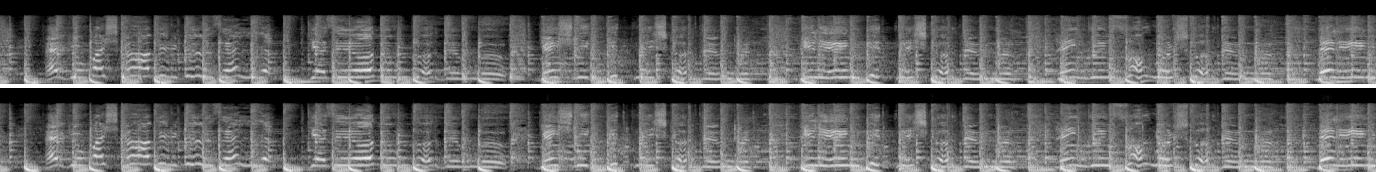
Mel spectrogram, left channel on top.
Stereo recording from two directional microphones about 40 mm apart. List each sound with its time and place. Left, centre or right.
0.5 s music: left
5.4 s music: left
